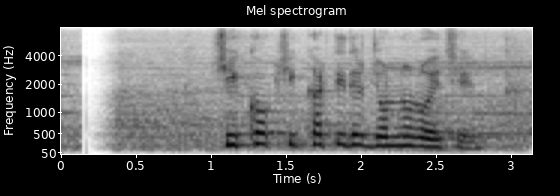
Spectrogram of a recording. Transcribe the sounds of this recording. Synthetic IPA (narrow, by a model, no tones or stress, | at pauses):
ʃikʰːokʃikʰːaɾt̪ʰid̪eɾd͡ʑonːoɾoet͡ɕʰe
